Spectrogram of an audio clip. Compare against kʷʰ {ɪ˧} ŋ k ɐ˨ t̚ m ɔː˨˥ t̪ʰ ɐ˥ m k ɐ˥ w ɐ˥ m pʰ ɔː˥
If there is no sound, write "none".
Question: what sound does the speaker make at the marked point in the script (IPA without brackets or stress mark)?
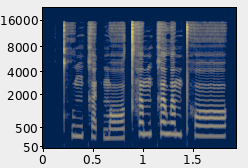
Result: ɪ˧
